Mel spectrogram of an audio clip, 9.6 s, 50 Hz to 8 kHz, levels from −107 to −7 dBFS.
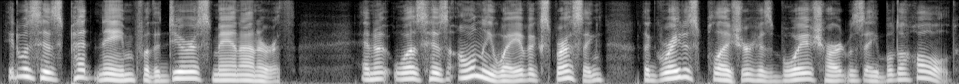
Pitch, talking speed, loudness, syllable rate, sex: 160 Hz, 180 wpm, -18 LUFS, 4.6 syllables/s, male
